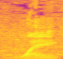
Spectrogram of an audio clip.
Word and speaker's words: Wang: Oh, it's W A N G. Why do they spell it W O N G? Cuz that would be Wong.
